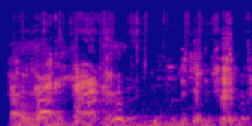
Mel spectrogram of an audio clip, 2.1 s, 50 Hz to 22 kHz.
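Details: Dogs in Veracruz, 2017, giving a short run of harsh barks and growly yelps lasting about two seconds, closely spaced and rough-edged.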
